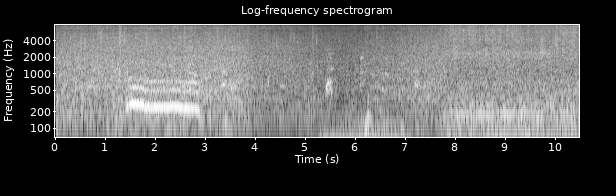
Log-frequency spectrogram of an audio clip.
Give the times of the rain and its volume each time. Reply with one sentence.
You can hear the rain from 0.0 to 10.4 s, getting quieter then louder.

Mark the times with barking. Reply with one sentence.
You can hear the barking from 1.4 to 3.0 s and from 5.2 to 7.2 s.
